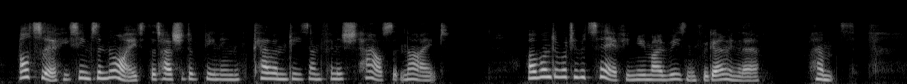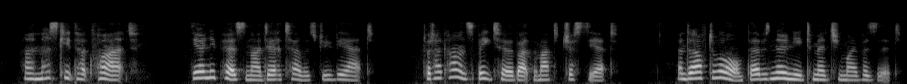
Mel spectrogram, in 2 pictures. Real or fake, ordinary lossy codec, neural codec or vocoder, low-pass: fake; Opus, 64 kbps; codec, 16 kHz in and 24 kHz out, 0.8 kbps, FocalCodec, streaming, 65536 codes; 7.2 kHz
